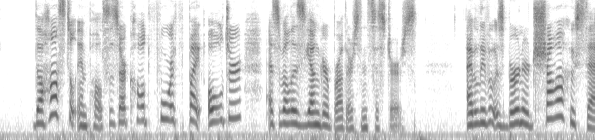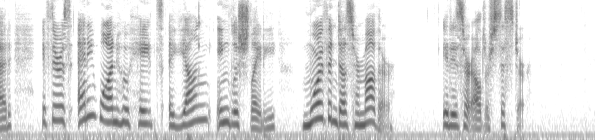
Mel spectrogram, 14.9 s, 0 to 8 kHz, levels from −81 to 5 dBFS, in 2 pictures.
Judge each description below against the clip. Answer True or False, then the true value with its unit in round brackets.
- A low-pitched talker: False (245 Hz)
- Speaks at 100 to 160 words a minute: False (175 wpm)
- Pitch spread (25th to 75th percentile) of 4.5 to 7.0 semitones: True (5.4 semitones)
